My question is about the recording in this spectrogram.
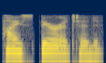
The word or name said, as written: high-spirited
